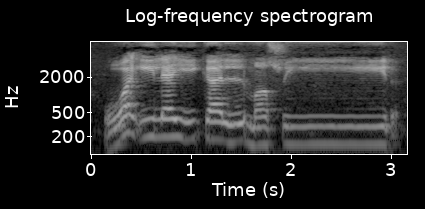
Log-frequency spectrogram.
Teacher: یہ یا ساکن سے قبل زبر ہے، یہ یا لین ہے، نرمی سے بولیں گے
